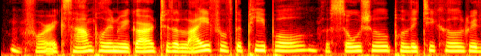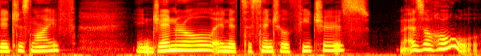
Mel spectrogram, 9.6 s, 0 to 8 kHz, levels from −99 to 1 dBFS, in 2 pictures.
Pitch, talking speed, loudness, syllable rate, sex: 195 Hz, 130 wpm, -16 LUFS, 4.9 syllables/s, female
